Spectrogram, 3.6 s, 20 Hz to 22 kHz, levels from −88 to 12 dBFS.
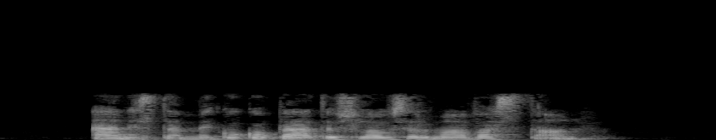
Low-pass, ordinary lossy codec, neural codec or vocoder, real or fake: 7.2 kHz; AAC, 64 kbps; none; real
